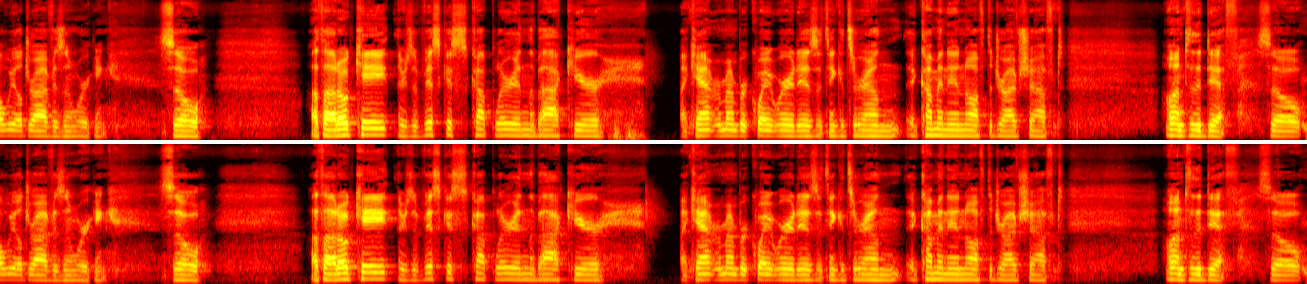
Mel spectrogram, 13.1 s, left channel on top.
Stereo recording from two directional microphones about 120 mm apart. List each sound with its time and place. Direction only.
0.0 s speech: 50° left (ahead or behind)
0.7 s speech: 20° left (ahead or behind)
1.6 s speech: 45° left (ahead or behind)
3.1 s a man's voice: 40° left (ahead or behind)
